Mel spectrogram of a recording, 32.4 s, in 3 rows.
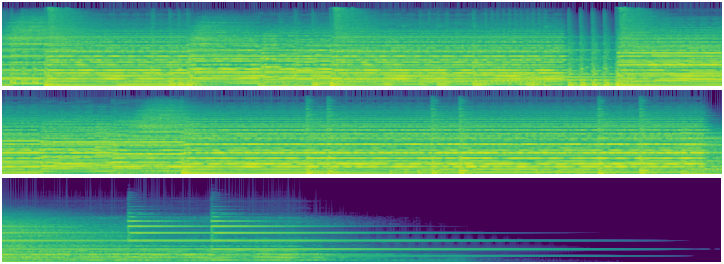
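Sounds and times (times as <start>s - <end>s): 
easy percussive synth: 0.0s - 24.9s.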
